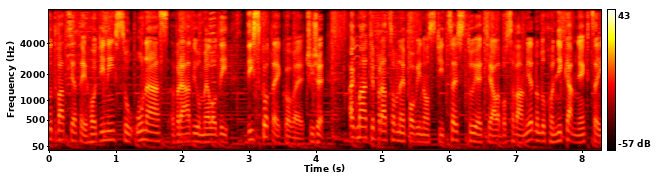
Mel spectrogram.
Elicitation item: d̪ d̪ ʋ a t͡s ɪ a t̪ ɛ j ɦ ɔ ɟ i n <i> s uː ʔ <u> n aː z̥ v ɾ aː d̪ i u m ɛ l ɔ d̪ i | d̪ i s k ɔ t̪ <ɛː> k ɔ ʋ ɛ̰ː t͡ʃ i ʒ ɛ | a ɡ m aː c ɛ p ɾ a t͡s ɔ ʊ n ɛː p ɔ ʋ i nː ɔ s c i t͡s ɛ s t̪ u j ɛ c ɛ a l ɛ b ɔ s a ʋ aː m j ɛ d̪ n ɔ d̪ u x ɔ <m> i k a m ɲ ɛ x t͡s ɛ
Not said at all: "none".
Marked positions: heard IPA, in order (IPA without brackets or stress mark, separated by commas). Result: i, u, ɛː, ɲ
